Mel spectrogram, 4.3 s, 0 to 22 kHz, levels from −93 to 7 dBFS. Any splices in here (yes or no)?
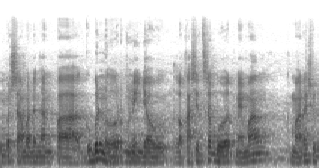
no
